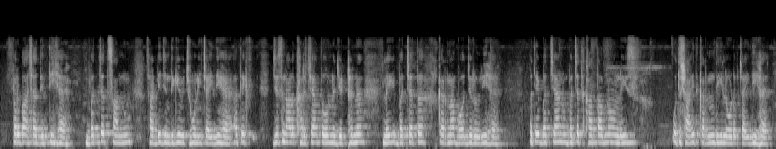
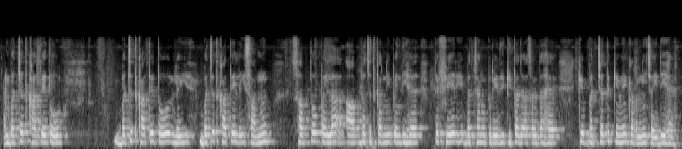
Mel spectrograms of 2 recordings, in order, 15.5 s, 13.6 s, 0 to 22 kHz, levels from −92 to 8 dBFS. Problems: constant background noise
